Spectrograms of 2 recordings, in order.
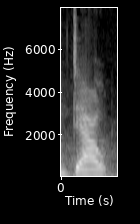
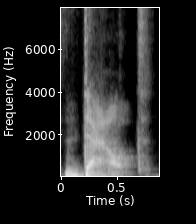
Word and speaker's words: doubt: So now I learned it's not doubt with B. It's doubt. Doubt without B.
